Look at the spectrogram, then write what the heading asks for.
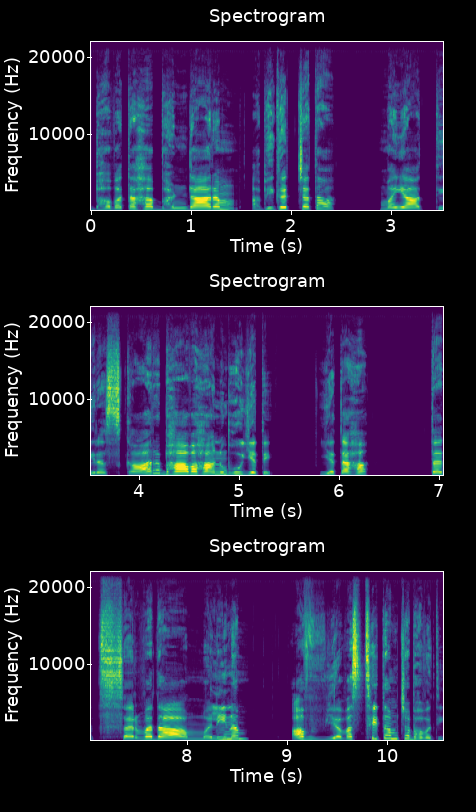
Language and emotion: Sanskrit, disgusted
